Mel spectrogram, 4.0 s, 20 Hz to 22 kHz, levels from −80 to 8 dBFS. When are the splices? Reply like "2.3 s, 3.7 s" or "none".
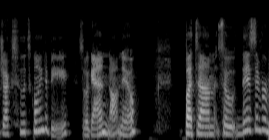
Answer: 1.1 s, 2.5 s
